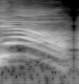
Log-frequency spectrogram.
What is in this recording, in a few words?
"yo", Voice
